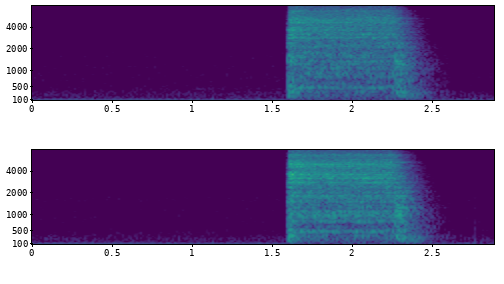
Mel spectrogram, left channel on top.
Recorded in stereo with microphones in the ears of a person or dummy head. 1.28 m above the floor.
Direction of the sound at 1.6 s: 5° left (ahead or behind).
